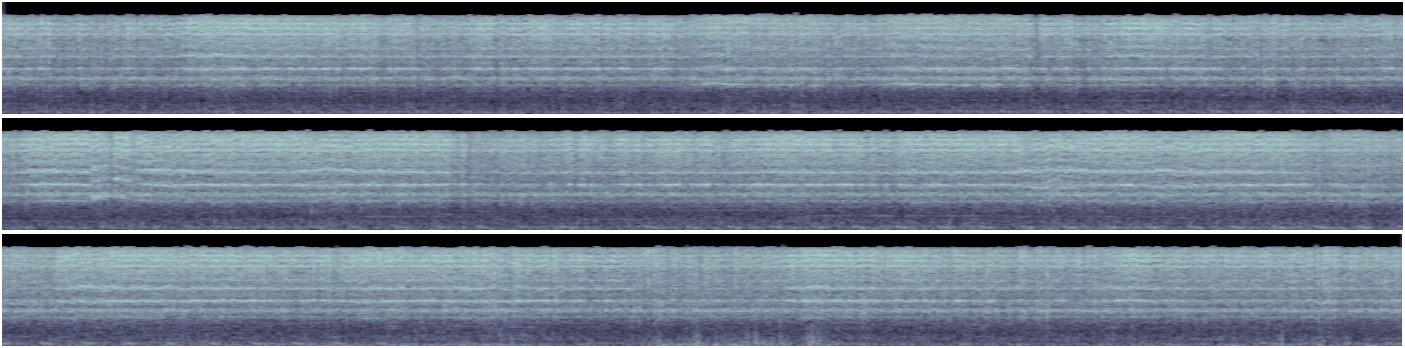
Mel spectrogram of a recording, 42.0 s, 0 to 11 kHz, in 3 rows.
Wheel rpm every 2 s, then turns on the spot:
200, 200, 200, 200, 200, 200, 200, 210, 200, 200, 200, 200, 200, 200, 200, 200, 200, 200, 200, 200, 200.
none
